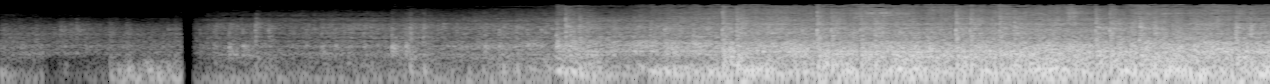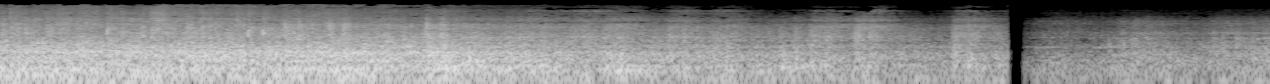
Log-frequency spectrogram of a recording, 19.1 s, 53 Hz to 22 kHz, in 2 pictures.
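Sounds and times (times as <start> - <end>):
rail clicks: 0.0 - 19.0
train rumbling on rails: 0.0 - 19.0.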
